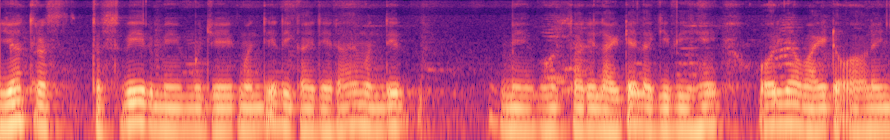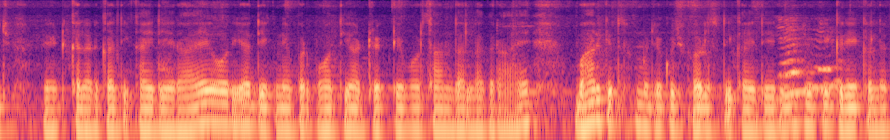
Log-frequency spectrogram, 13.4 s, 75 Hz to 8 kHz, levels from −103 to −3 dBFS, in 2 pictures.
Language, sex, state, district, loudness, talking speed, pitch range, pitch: Hindi, male, Bihar, Jamui, -18 LUFS, 250 wpm, 105-120 Hz, 110 Hz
